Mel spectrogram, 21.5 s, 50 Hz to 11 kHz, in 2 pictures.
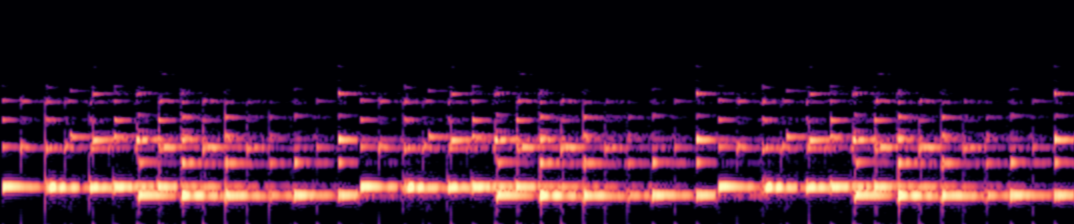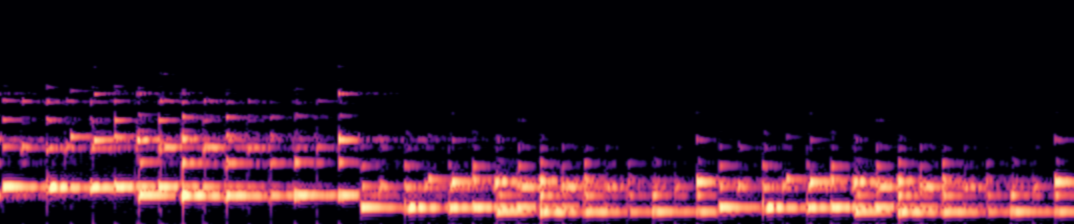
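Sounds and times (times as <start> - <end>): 
D minor trap synth plucks: 0.0 - 21.4.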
